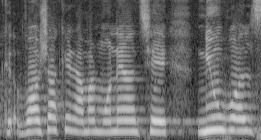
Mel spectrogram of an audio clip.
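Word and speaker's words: Dvořák: আর আমি বাপিকে বলতাম এই ডি এর পরে ভি ও আর কে, এটা কি কোনো উচ্চারণ, কি এটা ভজাক কি করে হয়? বাপি আমাকে বলতো যে এটা হাঙ্গেরিয়ান উচ্চারণ, তুমি বুঝবে না, তুমি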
